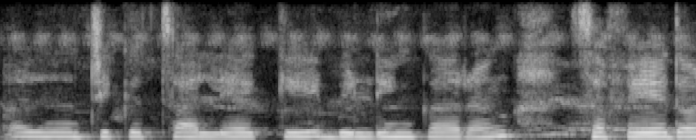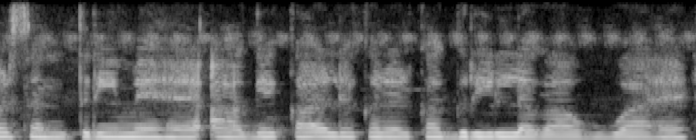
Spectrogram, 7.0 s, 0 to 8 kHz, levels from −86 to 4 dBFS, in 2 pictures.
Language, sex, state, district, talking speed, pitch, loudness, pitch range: Hindi, female, Uttar Pradesh, Lalitpur, 165 wpm, 230 Hz, -16 LUFS, 225-240 Hz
